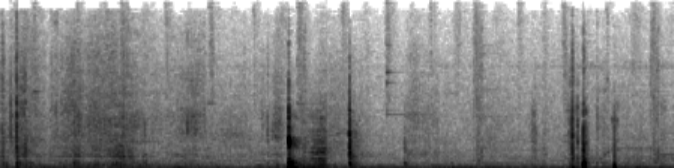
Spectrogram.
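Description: A few light clicks and taps of a small plastic doll-clothes hanger being handled and hung up, the sharpest about two seconds in and another near the end, over soft background music.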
